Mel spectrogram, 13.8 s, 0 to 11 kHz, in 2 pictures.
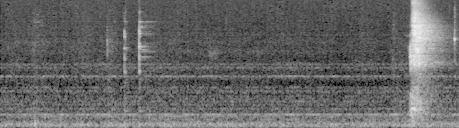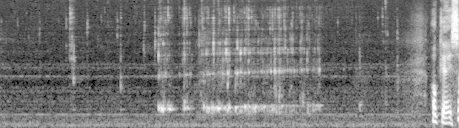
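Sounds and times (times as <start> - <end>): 
low hum: 0.0 - 13.7
liquid pouring into a small vessel of a siphon apparatus: 7.9 - 12.9
speech: 13.4 - 13.7.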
